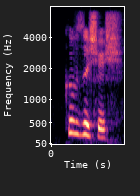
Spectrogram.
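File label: "кывзысьысь" Komi, female; kpv audio dict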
